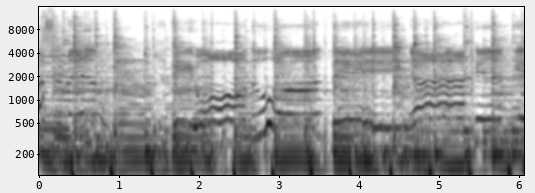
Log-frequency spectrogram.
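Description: Acoustic guitar strummed with a low thump on each beat, about two a second. From about two seconds in, a voice sings with vibrato over it.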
